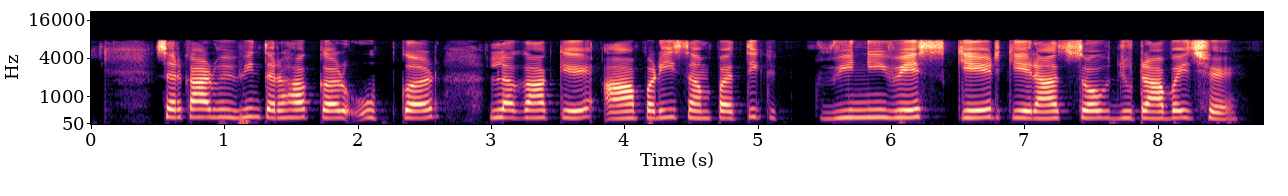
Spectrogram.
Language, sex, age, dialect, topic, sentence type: Maithili, female, 41-45, Eastern / Thethi, banking, statement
